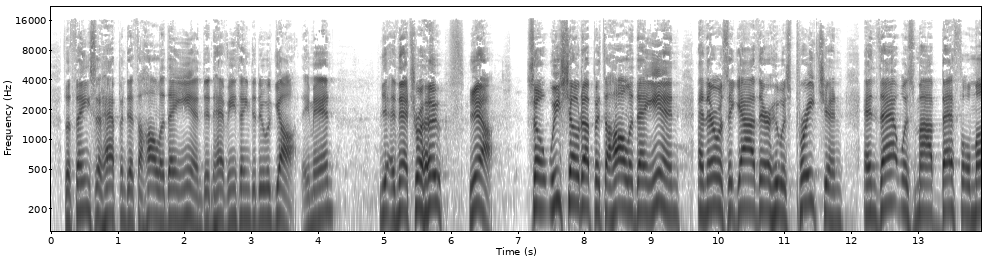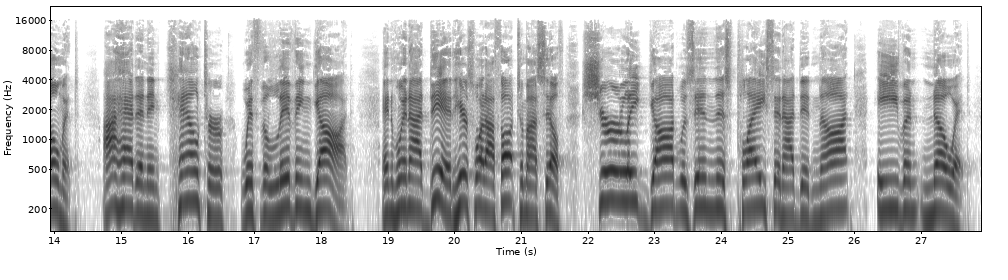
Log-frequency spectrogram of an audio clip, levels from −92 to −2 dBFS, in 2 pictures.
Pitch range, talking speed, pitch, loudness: 165-200 Hz, 160 wpm, 185 Hz, -23 LUFS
